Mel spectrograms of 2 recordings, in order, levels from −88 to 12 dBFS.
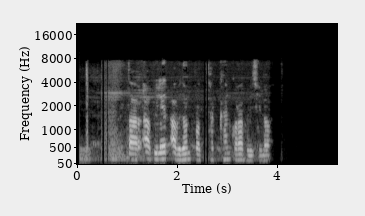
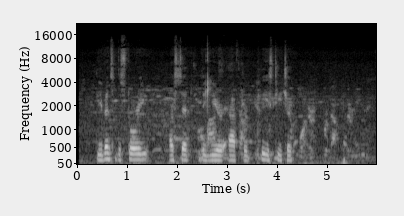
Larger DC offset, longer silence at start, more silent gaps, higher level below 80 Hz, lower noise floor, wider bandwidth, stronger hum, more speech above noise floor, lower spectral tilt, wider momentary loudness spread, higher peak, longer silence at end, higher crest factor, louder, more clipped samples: neither; second, 0.05 s vs 0.4 s; neither; second, -64 dBFS vs -46 dBFS; first, -69 dBFS vs -42 dBFS; second, 8 kHz vs 12 kHz; neither; first, 52 dB vs 23 dB; second, -4.5 dB/octave vs -6 dB/octave; second, 15 LU vs 19 LU; about the same, 0 dBFS vs -2 dBFS; first, 1.35 s vs 0.25 s; about the same, 18 dB vs 18 dB; about the same, -18 LUFS vs -20 LUFS; neither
